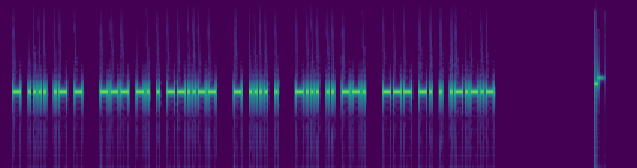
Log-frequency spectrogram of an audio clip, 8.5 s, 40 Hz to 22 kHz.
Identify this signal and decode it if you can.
Morse code, heard as a keyed tone, about 36 wpm, 700 Hz. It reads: THAT ONE, THE BIG ONE.
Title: Sentences from Top 1000 Words - Review Part 1 - 35wpm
